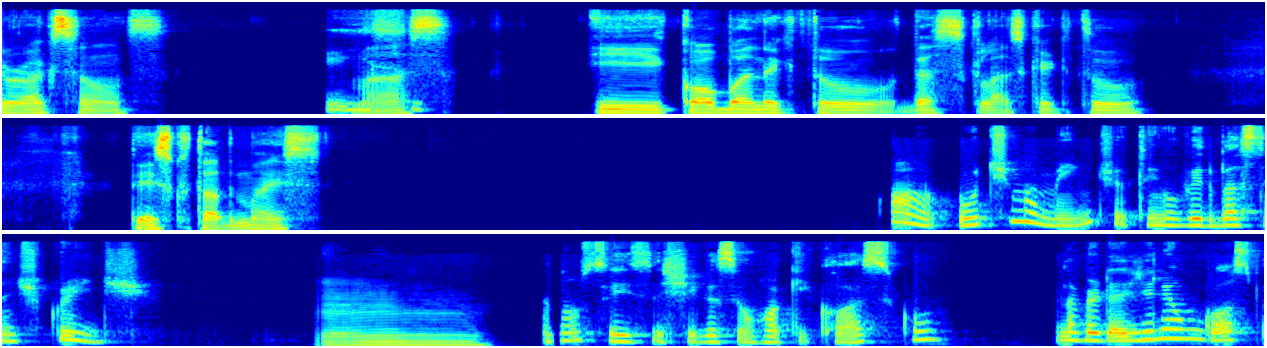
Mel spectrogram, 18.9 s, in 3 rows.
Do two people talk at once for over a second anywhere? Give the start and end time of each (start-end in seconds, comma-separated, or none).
none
